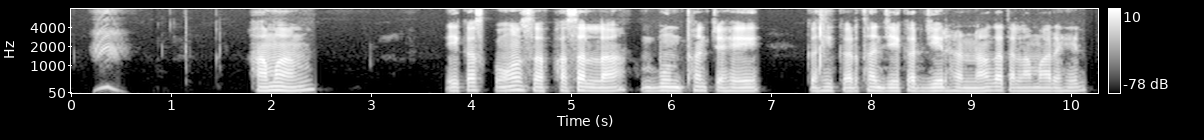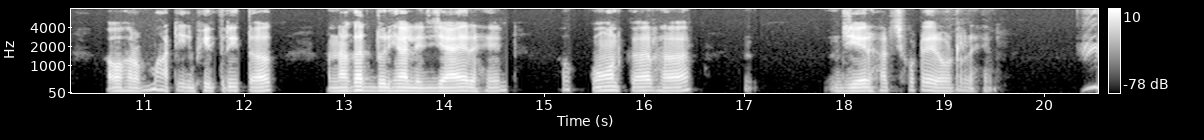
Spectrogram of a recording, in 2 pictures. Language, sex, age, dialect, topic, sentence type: Chhattisgarhi, male, 18-24, Northern/Bhandar, agriculture, statement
